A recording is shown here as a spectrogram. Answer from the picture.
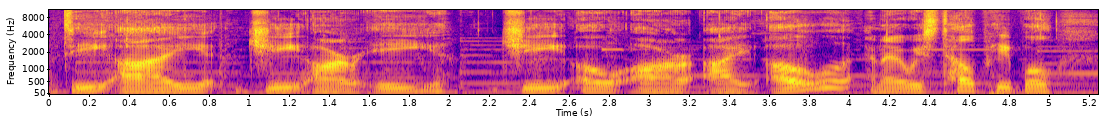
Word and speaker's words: DiGregorio: And your last name is spelled? DiGregorio, DiGregorio.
